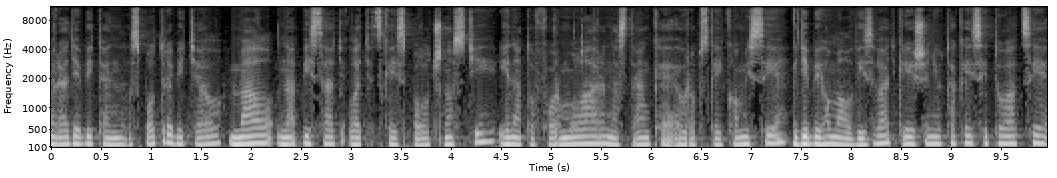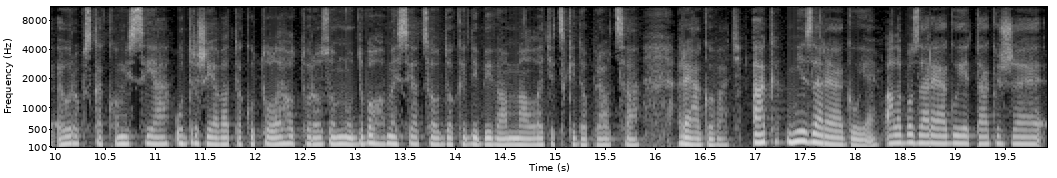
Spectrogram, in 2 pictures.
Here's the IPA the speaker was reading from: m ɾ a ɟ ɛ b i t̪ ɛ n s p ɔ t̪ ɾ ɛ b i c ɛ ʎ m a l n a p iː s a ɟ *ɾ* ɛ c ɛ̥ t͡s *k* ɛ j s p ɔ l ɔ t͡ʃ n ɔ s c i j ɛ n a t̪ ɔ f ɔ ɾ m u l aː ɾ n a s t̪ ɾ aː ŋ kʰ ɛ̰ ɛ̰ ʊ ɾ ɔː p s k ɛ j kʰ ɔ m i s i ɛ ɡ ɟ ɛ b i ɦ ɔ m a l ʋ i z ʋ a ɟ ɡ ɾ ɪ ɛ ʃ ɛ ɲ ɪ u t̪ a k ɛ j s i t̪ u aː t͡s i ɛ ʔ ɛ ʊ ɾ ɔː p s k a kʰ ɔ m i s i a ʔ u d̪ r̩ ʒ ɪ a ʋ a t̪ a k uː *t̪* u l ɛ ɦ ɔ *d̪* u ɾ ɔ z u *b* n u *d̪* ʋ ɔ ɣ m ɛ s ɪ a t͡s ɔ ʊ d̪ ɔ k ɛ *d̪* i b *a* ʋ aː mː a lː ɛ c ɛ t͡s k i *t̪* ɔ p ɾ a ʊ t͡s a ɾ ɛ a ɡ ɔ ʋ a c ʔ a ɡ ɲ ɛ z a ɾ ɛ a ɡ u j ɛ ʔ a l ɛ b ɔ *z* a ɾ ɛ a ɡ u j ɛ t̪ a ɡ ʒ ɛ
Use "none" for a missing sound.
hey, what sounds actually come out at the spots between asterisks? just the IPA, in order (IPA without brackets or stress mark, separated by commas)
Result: l, k, t̪, t̪, m, d̪, d̪, i, d̪, z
